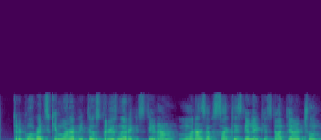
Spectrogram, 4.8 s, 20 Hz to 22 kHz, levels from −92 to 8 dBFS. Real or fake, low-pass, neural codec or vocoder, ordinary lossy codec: fake; 7.2 kHz; codec, 16 kHz, 1 kbps, FreqCodec, larger model; none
